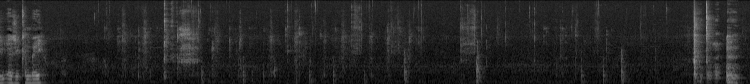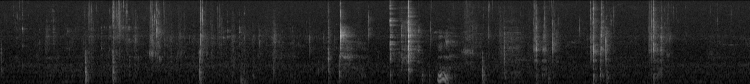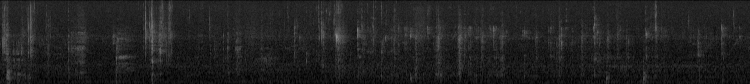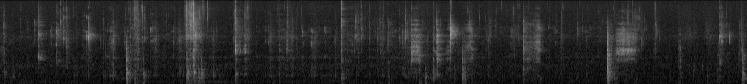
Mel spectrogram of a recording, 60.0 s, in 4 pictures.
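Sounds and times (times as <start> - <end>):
person chewing crunchy lettuce: 17.2 - 20.7.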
